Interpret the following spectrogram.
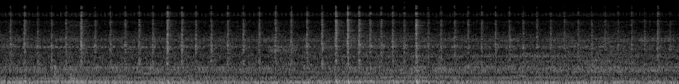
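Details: Honda Civic engine at rough idle with sharp metallic ticks tapping irregularly, several per second; engine knocking, source not pinned down.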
